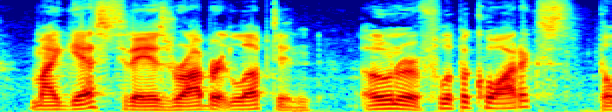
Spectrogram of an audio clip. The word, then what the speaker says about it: Lupton: Lupton.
